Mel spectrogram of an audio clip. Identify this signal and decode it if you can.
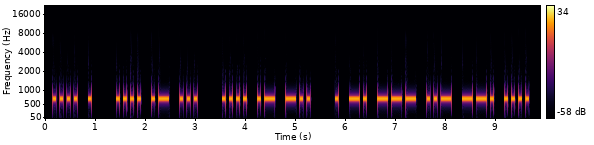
Morse code, heard as a keyed tone, about 17 wpm, 700 Hz. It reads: HE HAS HAD ENOUGH
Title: Sentences from Top 1000 Words - Review Part 3 - 17wpm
